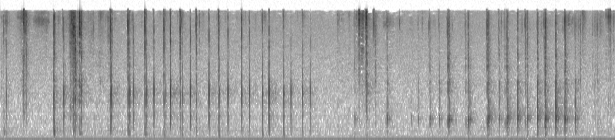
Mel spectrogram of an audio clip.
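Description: Fingertips and nails tap and scratch the smooth printed surface of a small, rigid, closed white cardboard iPhone X box, held in both hands and turned over. Dozens of quick, dry clicks and taps ring briefly over faint scratching, all above a steady low hum.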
